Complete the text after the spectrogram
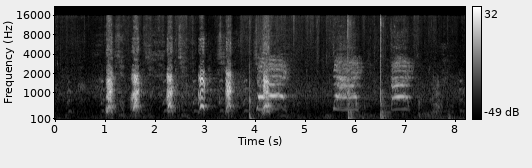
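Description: A dog barks loudly in sharp bursts close by.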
